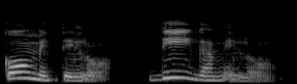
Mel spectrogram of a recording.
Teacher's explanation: la sílaba tónica en la anterior a la antepenúltima sílaba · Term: sobre brújulas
